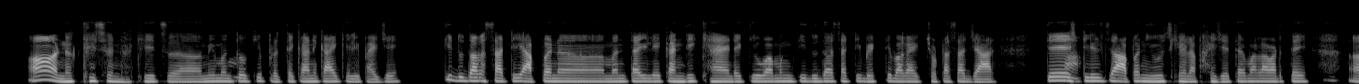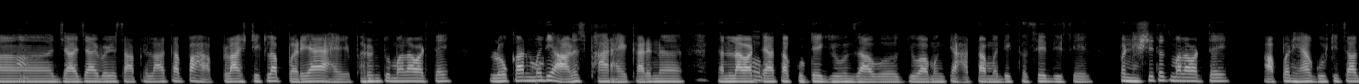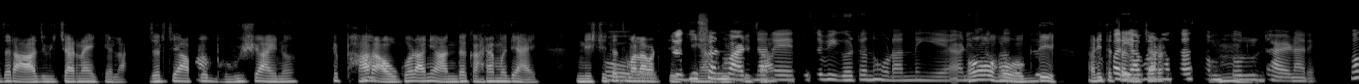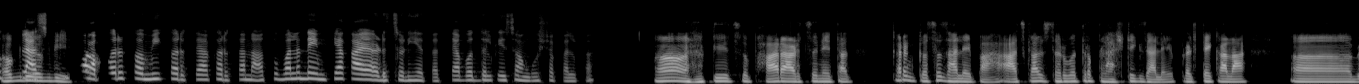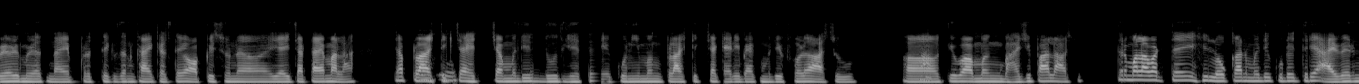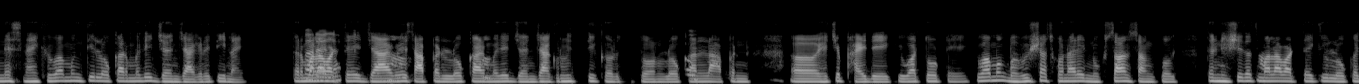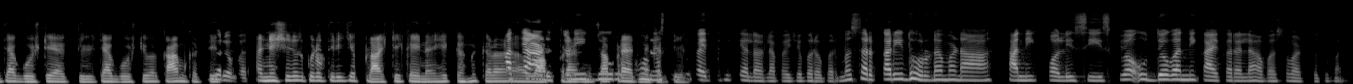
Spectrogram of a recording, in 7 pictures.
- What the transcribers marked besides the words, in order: laughing while speaking: "नक्कीच अ, नक्कीच"; tapping; "कॅन" said as "खॅन्ड"; laughing while speaking: "पाहिजे"; "त्यांना" said as "त्यान्ला"; laughing while speaking: "अंधकारामध्ये"; other background noise; laughing while speaking: "हां"; other noise; in English: "अवेअरनेस"; "लोकांना" said as "लोकानला"
- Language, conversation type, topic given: Marathi, podcast, प्लास्टिकचा वापर कमी करण्यासाठी तुम्ही कोणते साधे उपाय सुचवाल?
